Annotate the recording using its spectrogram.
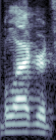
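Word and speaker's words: blackguards: It's nice to see they pronounced Blagards correctly.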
